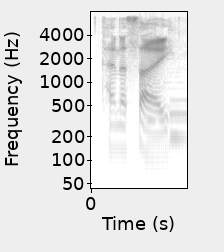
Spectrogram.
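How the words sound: It is said in a strong Southern accent. This is how she talks around her family. "she changes her dialect whenever she runs into her family"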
